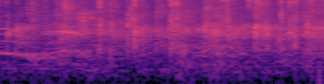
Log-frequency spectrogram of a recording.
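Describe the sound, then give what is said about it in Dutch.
Steady audience applause, a dense wash of many hands clapping at an even level throughout, with a faint murmur of voices beneath it. “Ja, dat is vooral een applaus voor haar, denk ik.”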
